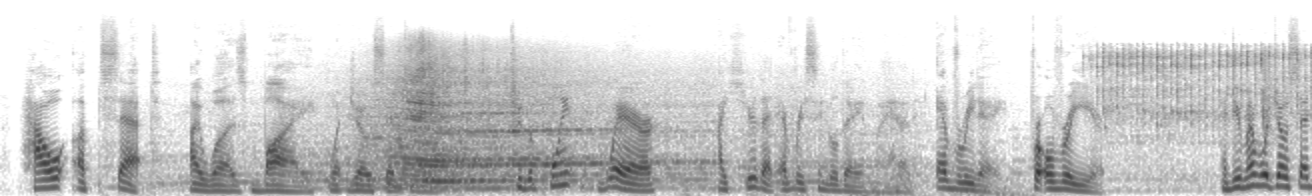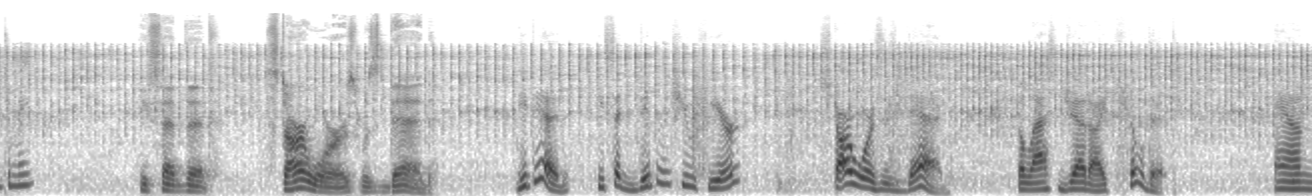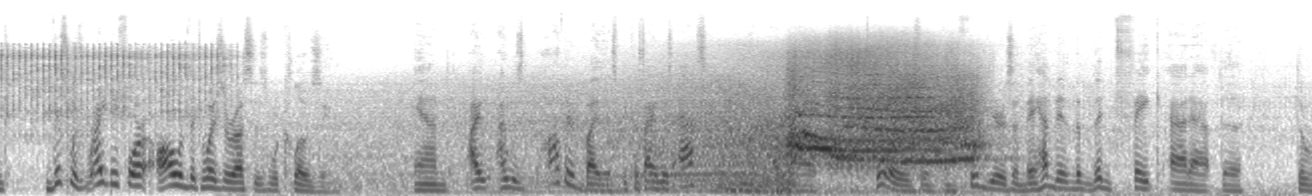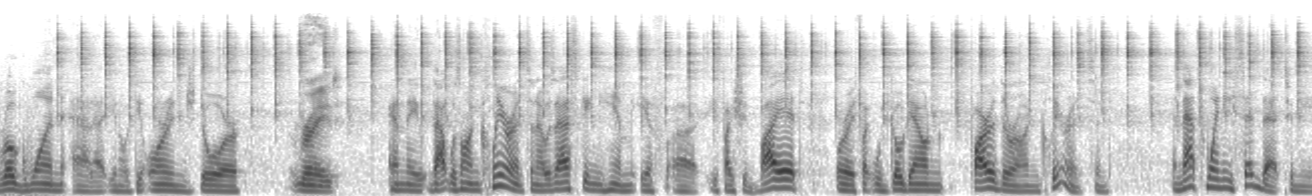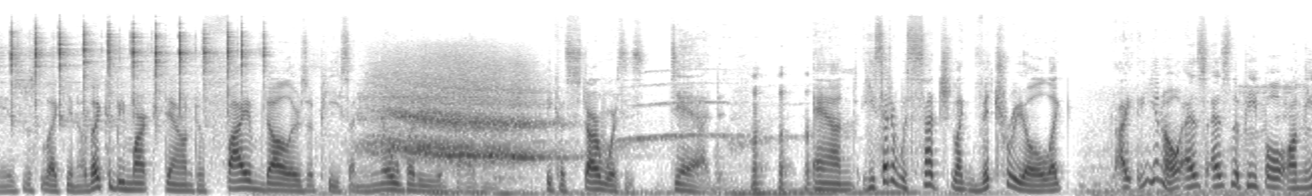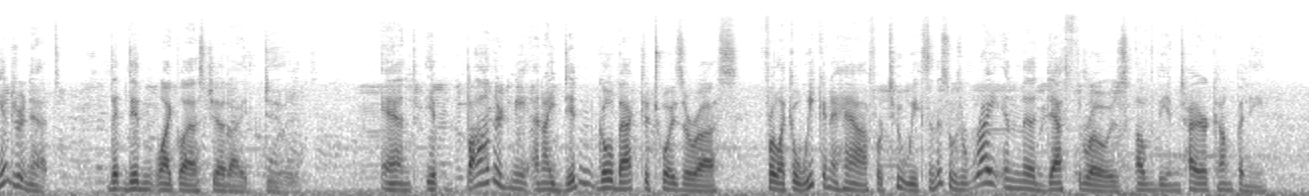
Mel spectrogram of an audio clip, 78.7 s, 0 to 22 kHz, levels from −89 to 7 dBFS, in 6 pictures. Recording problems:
traffic noise; very loud; throughout; 1 dB above the speech

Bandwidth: 16.5 kHz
